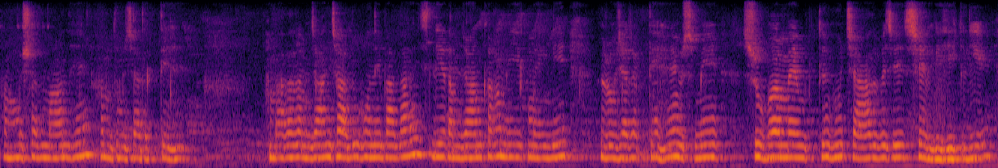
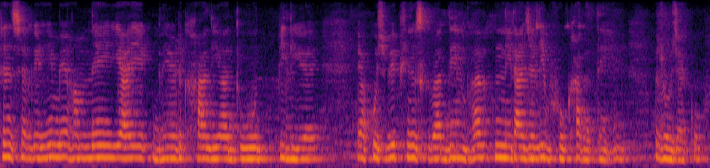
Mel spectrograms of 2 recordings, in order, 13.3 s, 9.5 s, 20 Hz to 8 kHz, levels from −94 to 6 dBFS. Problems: constant background noise, background conversations at intervals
